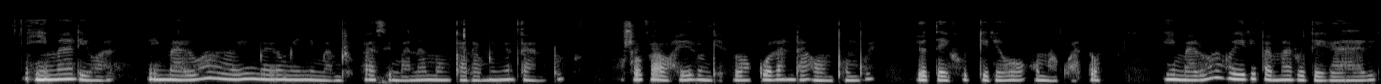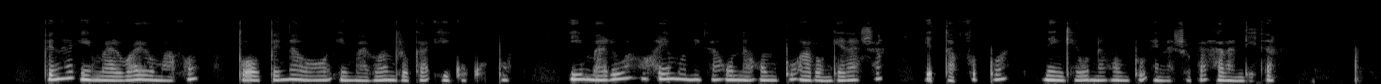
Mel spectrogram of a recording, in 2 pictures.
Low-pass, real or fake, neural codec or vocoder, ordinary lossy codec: 9.9 kHz; fake; vocoder, 24 kHz, 100 mel bands, Vocos; MP3, 32 kbps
